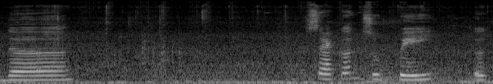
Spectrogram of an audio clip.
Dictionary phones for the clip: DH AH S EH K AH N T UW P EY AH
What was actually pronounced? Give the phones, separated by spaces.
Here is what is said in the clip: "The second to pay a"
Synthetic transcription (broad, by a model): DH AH S EH K AH N S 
